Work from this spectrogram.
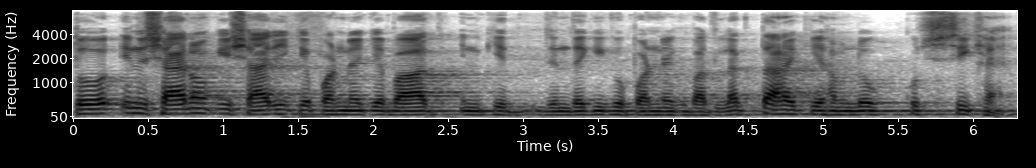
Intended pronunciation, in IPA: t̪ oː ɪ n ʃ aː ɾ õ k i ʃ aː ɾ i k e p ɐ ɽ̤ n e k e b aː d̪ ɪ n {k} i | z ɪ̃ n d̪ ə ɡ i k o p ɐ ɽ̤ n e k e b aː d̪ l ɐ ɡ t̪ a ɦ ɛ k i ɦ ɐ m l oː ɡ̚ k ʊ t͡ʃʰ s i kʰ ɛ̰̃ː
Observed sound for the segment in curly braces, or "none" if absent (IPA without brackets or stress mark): k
